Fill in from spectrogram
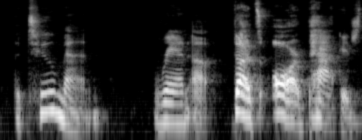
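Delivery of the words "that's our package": gruff crooks. Acted. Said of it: "they said".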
